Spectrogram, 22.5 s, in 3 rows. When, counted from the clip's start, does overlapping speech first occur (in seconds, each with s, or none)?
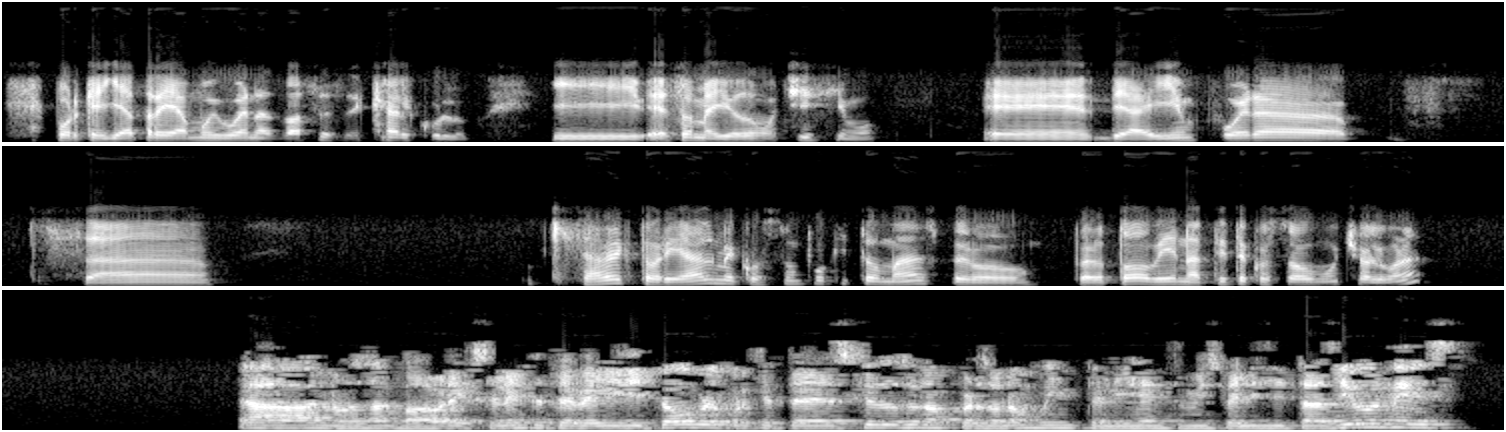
none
